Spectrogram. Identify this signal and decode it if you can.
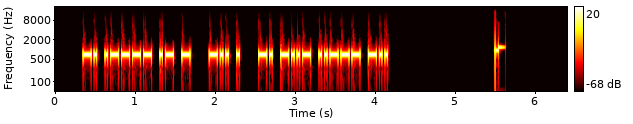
Morse code, heard as a keyed tone, about 36 wpm, 700 Hz. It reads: N1AT DE NX2D
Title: USA Callsign DE Callsign - 4 Characters - 35wpm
